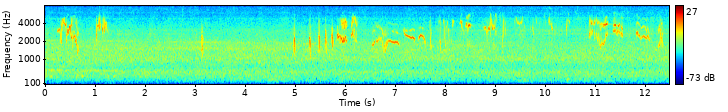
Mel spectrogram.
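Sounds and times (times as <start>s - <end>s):
soft background hiss: 0.0s - 12.4s
common blackbird calls: 5.0s - 12.4s.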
